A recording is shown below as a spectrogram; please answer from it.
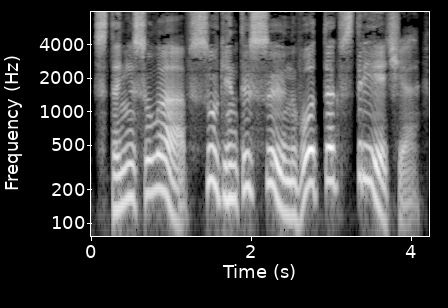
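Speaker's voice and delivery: joyful greeting. Acted. Cossack hugs his lost friend.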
